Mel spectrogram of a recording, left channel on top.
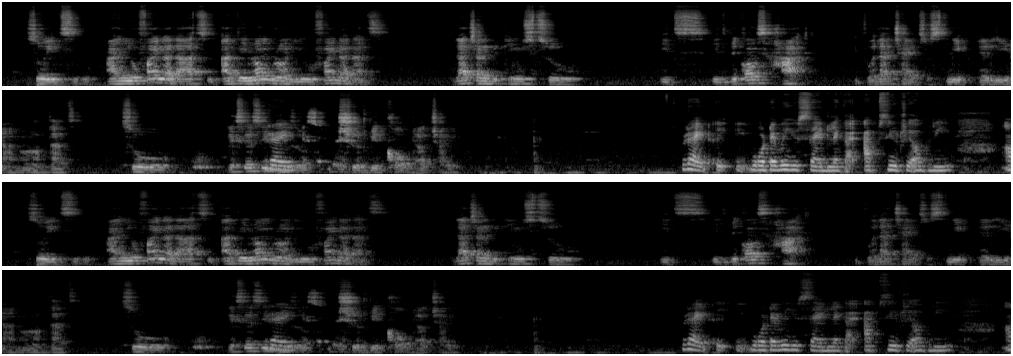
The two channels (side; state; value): right; quieter; 6.4 dB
